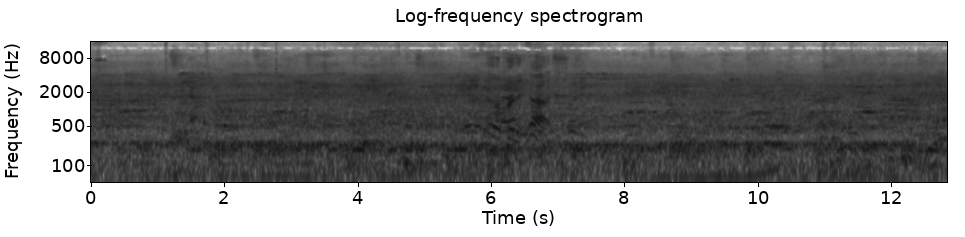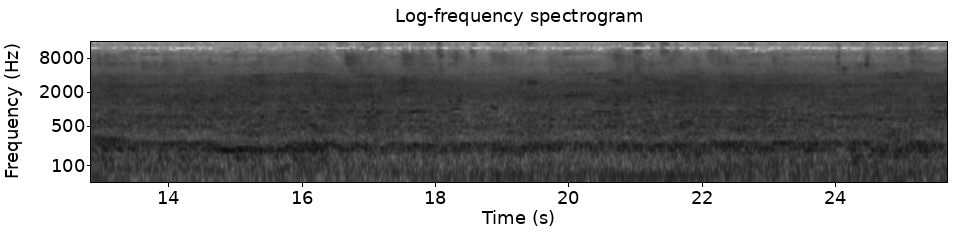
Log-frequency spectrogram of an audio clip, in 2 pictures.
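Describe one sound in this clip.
A crowd murmurs in the distance in a large echoing hall.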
